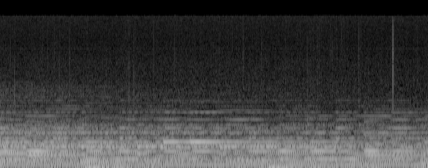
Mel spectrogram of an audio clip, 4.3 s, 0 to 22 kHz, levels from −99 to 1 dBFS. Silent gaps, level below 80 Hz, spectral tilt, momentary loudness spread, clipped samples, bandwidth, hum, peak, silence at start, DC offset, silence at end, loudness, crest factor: none; -42 dBFS; -9 dB/octave; 4 LU; under 0.1%; 15.5 kHz; none; -22 dBFS; 0 s; under 0.1%; 0 s; -35 LUFS; 12 dB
